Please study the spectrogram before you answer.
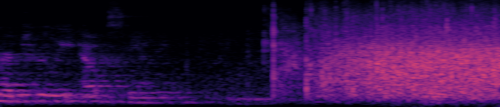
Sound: applause

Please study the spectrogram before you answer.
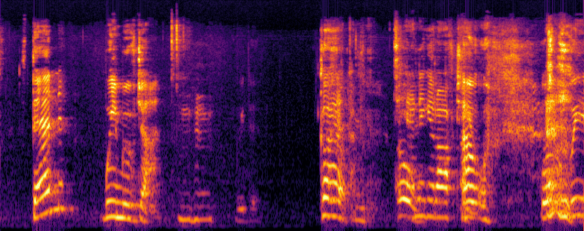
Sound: coughs throat

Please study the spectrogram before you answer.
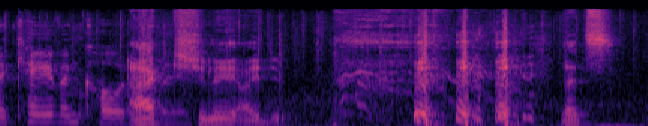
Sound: laughs

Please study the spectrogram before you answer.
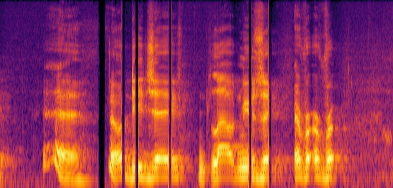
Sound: scratching sound

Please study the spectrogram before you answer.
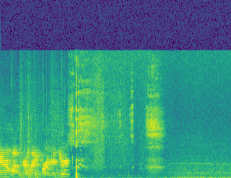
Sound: laughs

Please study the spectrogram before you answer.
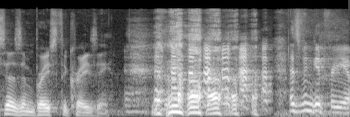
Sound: all laugh

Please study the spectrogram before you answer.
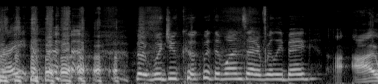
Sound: laughing

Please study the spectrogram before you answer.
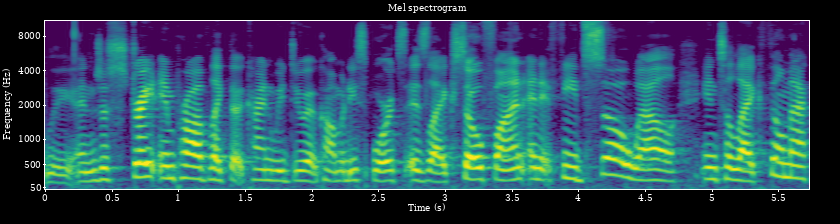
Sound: none

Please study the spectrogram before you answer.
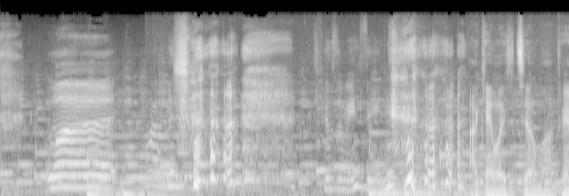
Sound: laughs

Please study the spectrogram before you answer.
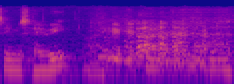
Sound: laughter

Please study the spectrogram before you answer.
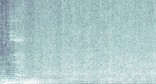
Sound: toilet flushing

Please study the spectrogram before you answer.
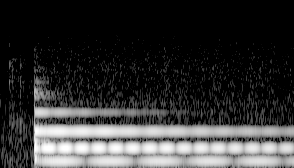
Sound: bell rings

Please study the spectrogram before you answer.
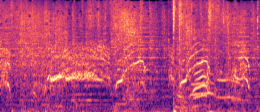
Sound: screaming; whimpering

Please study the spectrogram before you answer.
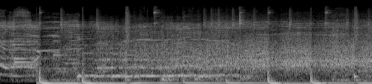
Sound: crowd cheering

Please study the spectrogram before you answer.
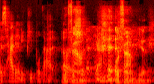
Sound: group laughs

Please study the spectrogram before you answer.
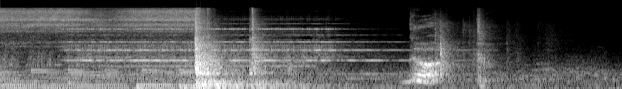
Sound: bell ringing

